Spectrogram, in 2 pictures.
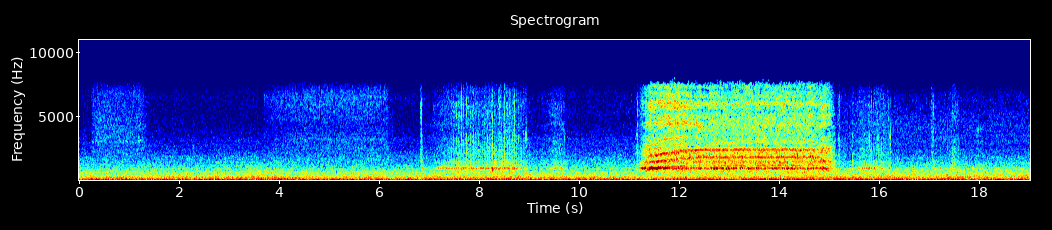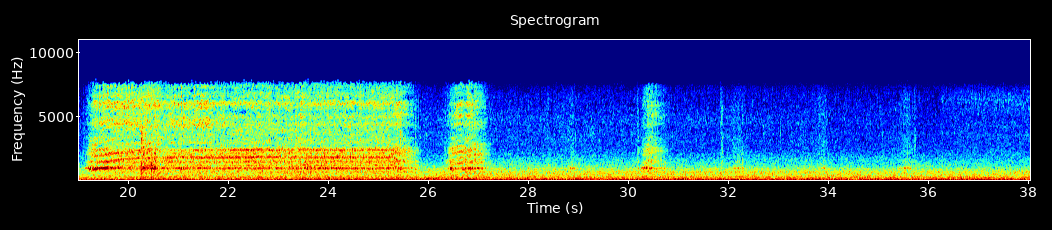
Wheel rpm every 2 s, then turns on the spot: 0, 0, 0, 10, 20, 50, 160, 80, 10, 50, 160, 160, 100, 40, 0, 10, 0, 0, 0.
6-10 14-16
